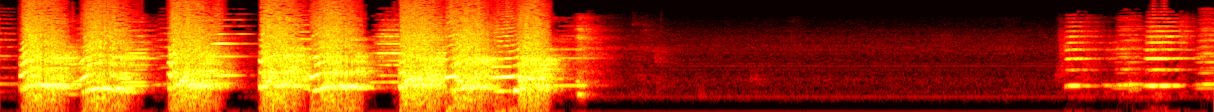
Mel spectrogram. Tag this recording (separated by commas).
Music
